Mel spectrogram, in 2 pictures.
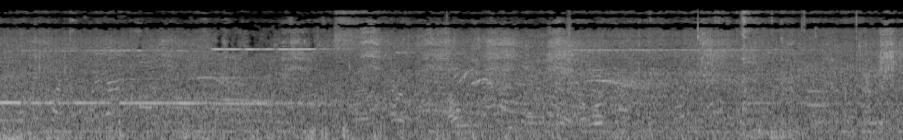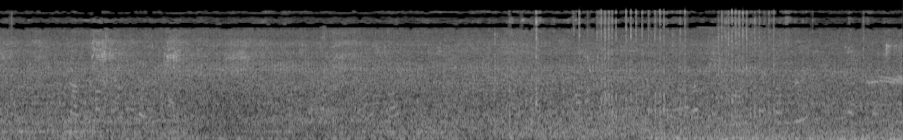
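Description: Footsteps of passing walkers shuffle on pavement.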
